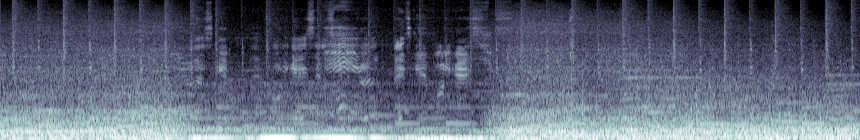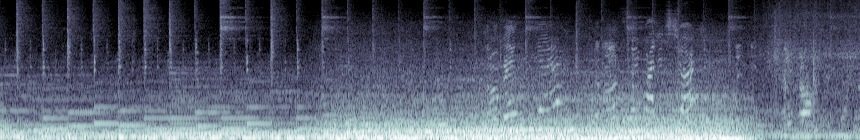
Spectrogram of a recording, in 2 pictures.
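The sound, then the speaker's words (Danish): Loud, continuous roar of sports car engines racing around the Jyllandsringen track at a sports car event, rising and falling as cars pass, with voices mixed underneath throughout. “Også selv hvis en gammel bil, så kører den vildt hurtigt.”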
